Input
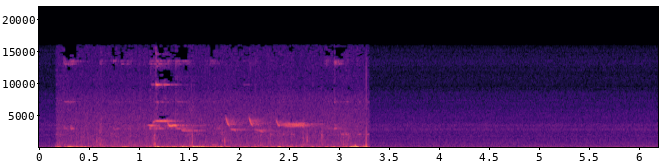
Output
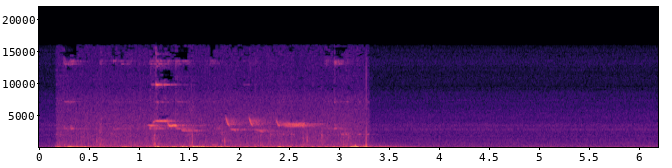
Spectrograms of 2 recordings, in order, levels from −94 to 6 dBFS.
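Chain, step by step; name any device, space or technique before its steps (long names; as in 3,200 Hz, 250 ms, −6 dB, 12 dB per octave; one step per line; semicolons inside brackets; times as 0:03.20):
compressed reverb return (on a send at −7 dB: convolution reverb RT60 1.0 s, pre-delay 31 ms + downward compressor, threshold −27 dBFS, peak gain reduction 12 dB)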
